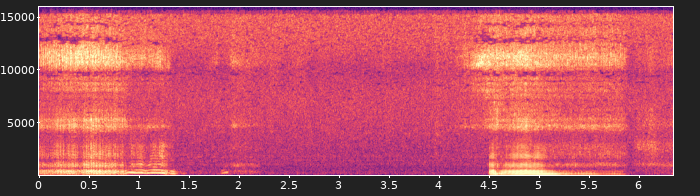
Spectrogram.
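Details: A sleeping dog in a small room gives two rattling, buzzy snores separated by a quiet pause; the snoring reportedly never stops. Snoring.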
